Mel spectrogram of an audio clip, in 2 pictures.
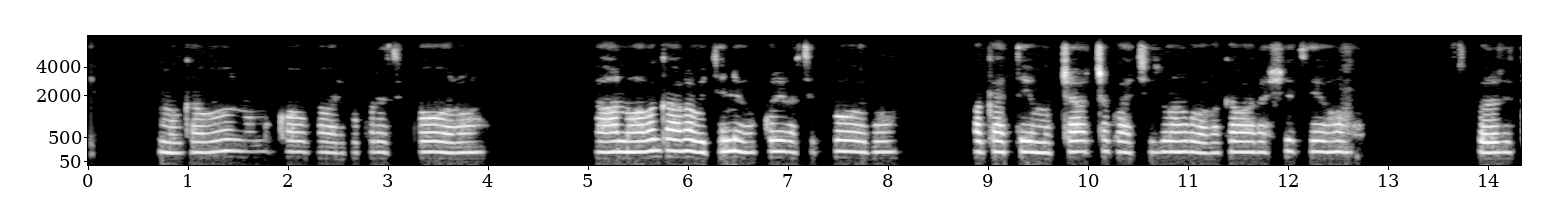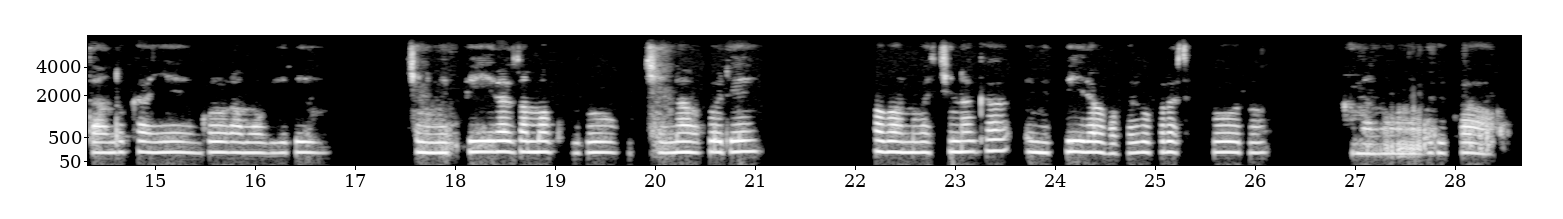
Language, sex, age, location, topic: Kinyarwanda, female, 25-35, Musanze, government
